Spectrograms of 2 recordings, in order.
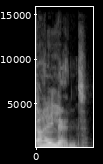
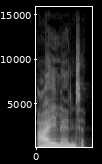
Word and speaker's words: island: I enjoyed hanging around the island. Hanging around به معنی گشتن و چرخ زدن. I enjoyed hanging around the island.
